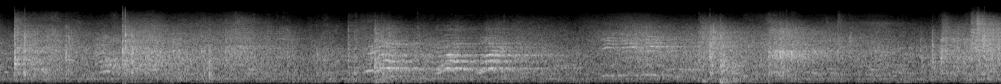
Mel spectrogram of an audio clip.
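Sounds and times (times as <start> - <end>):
stick and puck clacks: 0.0 - 3.8, 7.0 - 8.6, 9.2 - 10.0.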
